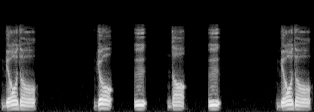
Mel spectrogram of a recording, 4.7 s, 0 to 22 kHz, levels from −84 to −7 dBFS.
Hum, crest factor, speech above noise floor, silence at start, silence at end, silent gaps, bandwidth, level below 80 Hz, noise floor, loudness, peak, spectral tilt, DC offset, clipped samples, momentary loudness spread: none; 16 dB; 53 dB; 0.05 s; 0.05 s; none; 8.8 kHz; -72 dBFS; -70 dBFS; -19 LUFS; -4 dBFS; -5.5 dB/octave; under 0.1%; under 0.1%; 10 LU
